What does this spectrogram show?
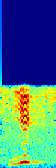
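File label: "jik1", Cantonese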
